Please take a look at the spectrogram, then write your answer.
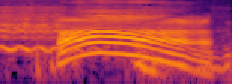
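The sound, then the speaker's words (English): A horse lets out one loud whinny lasting about a second, its pitch arching up and then sliding back down, preceded by a brief lower rumble. “My steed has reminded me that I have received correspondence.”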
